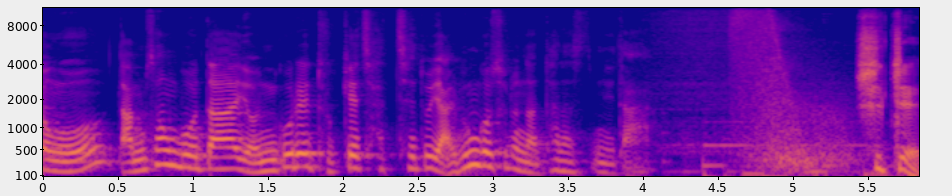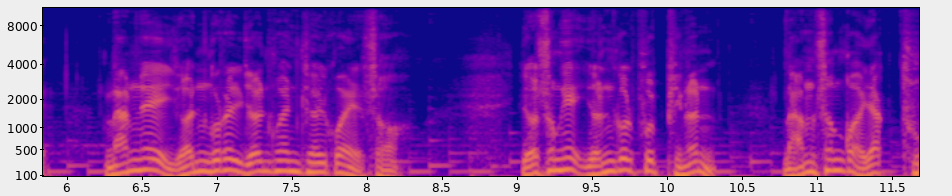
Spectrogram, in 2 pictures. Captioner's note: voiceover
